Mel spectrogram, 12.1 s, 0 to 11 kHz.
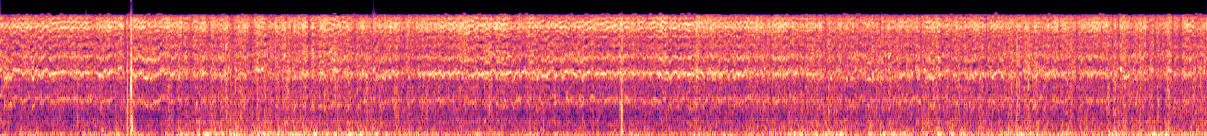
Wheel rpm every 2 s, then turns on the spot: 220, 230, 220, 230, 220, 230.
none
